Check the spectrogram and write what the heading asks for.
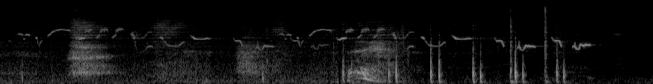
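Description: Small songbirds chirping in quick, repeated short calls throughout, with breathy rushes of noise in the first few seconds and a run of sharp clicks near the end, as of a man breathing hard and stepping while climbing stone steps.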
